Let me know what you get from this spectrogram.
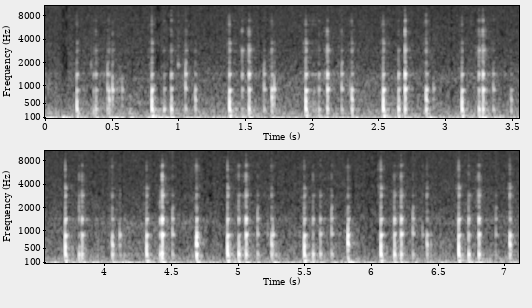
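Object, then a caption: Small carved wooden box tapped with fingertips and nails. Fingertips and nails tap on the sides of a small, closed, hollow carved wooden jewelry box resting on a table. The taps come quickly and irregularly as short, dry clicks that die away almost instantly. A steady low hum sits underneath.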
